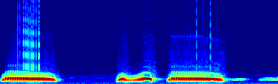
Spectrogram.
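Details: Thổ-voiced spotted dove from Đồng Nai, Vietnam, in competition cooing: a loud sustained low coo, a brief dipping and rising note, then a second long coo fading into faint murmurs.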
